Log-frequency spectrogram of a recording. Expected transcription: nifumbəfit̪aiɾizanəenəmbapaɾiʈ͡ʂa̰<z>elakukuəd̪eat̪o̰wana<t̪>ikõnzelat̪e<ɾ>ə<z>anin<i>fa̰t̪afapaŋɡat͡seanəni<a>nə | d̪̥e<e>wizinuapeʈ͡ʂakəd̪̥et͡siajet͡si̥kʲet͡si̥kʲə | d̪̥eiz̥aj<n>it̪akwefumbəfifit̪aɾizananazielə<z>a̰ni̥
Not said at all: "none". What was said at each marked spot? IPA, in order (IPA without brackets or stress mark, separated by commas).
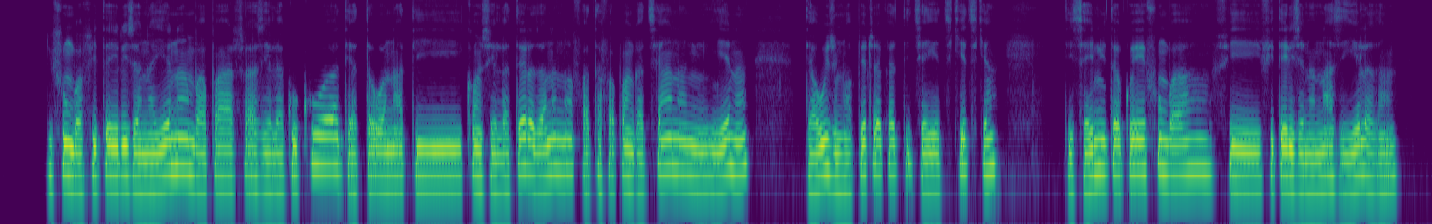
z, t̪, ɾ, z, a, e, a, n, z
